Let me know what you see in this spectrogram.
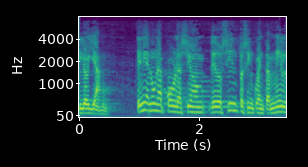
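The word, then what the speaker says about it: Luoyang: Hang, Shang Hang y Loyang, lo pronuncié mal, eh, es Shang Hang y Loyang, tenían una población de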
